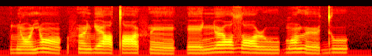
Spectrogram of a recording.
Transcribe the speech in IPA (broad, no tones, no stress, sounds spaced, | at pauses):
ʎ ɔ̃ j ɔ̃ | f œ̃ ʎ ɛː tˤ œː f ẽ | e ɲ œː zˤ ø ɹ u b ɔ̃ ð ø d u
